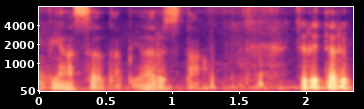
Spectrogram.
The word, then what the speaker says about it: Piaget: Tulisannya Piaget tapi bacanya Piaget, tapi harus tahu.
